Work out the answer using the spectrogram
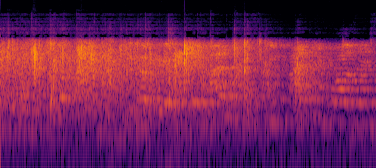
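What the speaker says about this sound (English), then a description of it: "Clap if you believe dream work makes the team work" Audience clapping at a comedy charity show, a steady spread of many hands applauding under a speaking voice, moderately loud and continuous with scattered sharper claps.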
